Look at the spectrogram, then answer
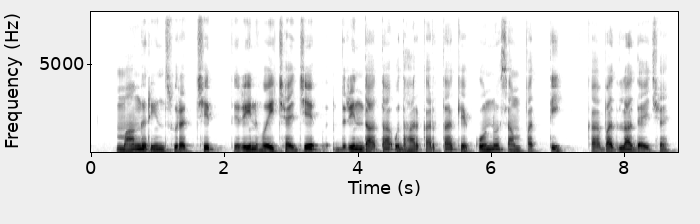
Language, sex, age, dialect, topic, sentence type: Maithili, male, 25-30, Eastern / Thethi, banking, statement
